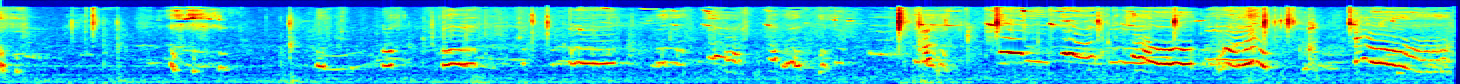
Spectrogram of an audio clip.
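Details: Small-breed puppies in an indoor puppy nursery at Huntington Station whimpering softly, thin high whines that bend up and down, coming in short scattered bursts over a constant low electrical hum.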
